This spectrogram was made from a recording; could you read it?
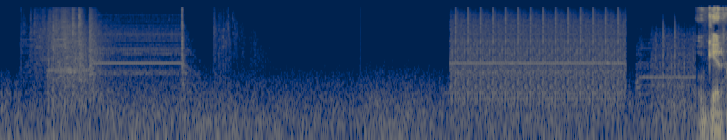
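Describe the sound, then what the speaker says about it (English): Rooftop gun turret in the Empyrion video game firing at bombers, loud sustained bursts of rapid mechanical shots with a steady tone, pausing briefly before another long burst. "Go get him, rooftop gun."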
